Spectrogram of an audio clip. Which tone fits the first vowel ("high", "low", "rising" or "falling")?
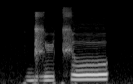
low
